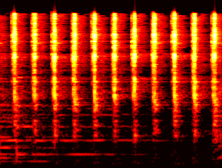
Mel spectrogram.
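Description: Fast, even ticking of a clock-style timer sound effect, about five ticks a second, under a held musical note that fades out about a second and a half in.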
